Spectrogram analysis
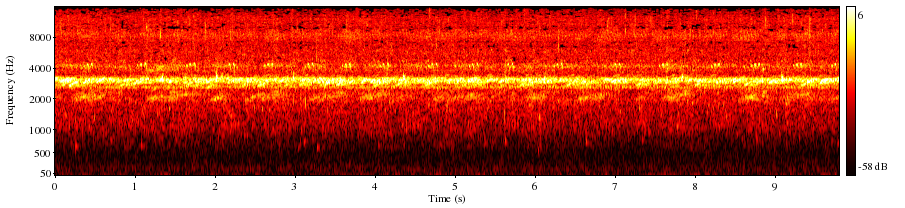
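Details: Continuous high, rasping trills from a crowd of frogs at a lake form an even, unbroken chorus at steady loudness throughout.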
